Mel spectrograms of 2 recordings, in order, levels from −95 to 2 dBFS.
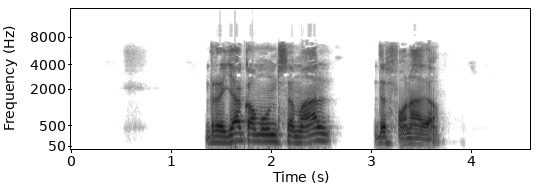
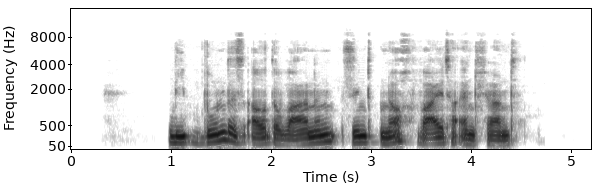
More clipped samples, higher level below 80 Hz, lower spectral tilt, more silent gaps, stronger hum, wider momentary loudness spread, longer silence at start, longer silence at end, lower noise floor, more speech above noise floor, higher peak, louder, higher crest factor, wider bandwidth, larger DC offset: neither; about the same, -54 dBFS vs -56 dBFS; second, -5 dB/octave vs -8.5 dB/octave; first, 2.77-2.86 s, 2.92-3.03 s vs none; neither; first, 13 LU vs 5 LU; first, 1.35 s vs 1 s; first, 0.9 s vs 0.75 s; second, -59 dBFS vs -66 dBFS; second, 46 dB vs 50 dB; first, 0 dBFS vs -4 dBFS; about the same, -14 LUFS vs -16 LUFS; about the same, 16 dB vs 12 dB; about the same, 7.4 kHz vs 7.8 kHz; neither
